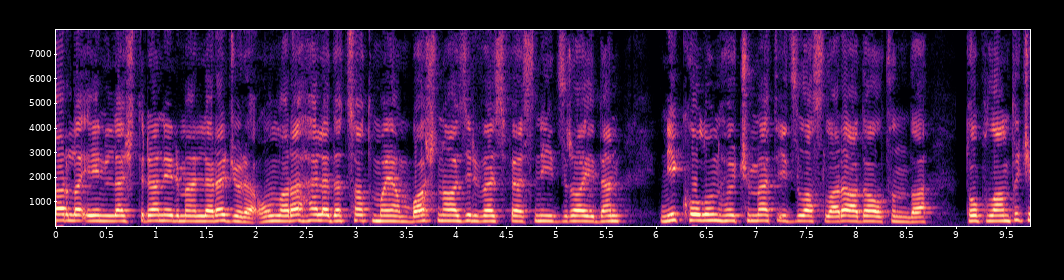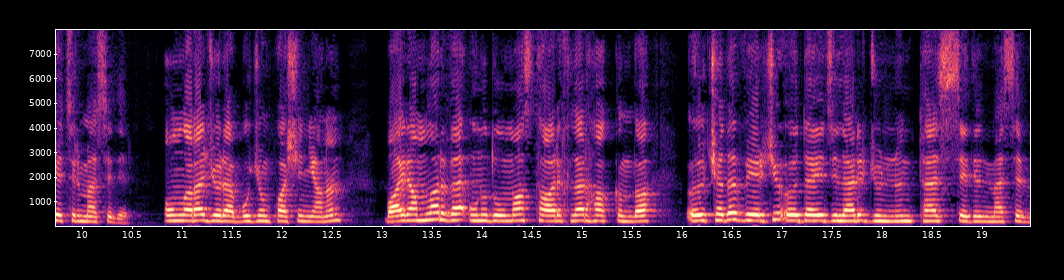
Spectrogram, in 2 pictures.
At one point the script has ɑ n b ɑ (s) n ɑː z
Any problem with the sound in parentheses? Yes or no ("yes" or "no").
yes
